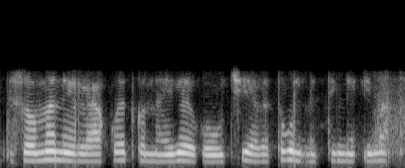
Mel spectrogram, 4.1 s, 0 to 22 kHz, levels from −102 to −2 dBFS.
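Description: From start to finish the speech carries G.729 codec damage that is plainly audible. The line is confined to roughly 300 Hz to 3.6 kHz, and the voice is rebuilt from a vocal tract filter plus a sparse pulse excitation, which fits an 8 kbit/s G.729A encoder. What separates this from simple telephone band-limiting is the slightly rough, synthetic grain on every syllable. A clean narrowband line would sound muffled but still natural.

From 3.00 to 3.11 s comes VoIP packet loss concealed by the speech codec. About 30 ms of stream went missing, which fits three lost 10 ms frames. The decoder carried its last pitch and filter forward at falling gain, so the sound smears into a buzzy tone or coloured noise that fades. Because each frame leans on the previous one, it stays weak and distorted until about 3.1 s. A bare dropout would leave a silent gap or a click instead of this stretched tail.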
